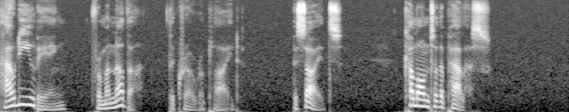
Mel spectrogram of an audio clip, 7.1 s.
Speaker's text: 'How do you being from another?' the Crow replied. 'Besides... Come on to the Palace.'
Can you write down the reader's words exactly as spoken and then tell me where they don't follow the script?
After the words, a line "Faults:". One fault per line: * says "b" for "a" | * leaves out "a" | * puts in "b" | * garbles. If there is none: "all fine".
'How do you being from another?' the Crow replied. 'Besides... Come on to the Palace.'
Faults:
all fine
